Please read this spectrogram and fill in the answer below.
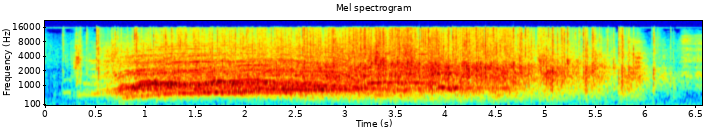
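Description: Sitcom studio audience applauding and cheering. The sound swells up about half a second in, holds, and dies away near the end.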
